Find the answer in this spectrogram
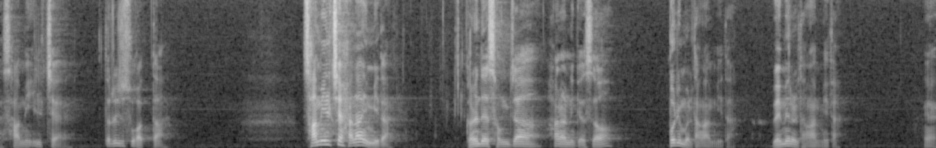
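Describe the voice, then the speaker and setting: A pastor preaching a sermon in a church with a dramatic delivery. He acts out quoted voices in sudden loud bursts and throws short questions back to the congregation. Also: lowish voice, creaky. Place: church sanctuary.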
